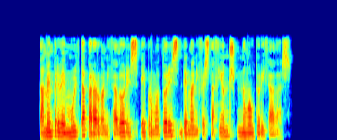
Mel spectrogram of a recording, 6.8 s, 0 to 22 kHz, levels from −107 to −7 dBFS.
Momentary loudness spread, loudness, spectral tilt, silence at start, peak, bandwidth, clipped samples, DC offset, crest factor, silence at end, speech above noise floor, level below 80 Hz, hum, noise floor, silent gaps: 8 LU; -22 LUFS; -4 dB/octave; 0.8 s; -2 dBFS; 7.6 kHz; under 0.1%; under 0.1%; 22 dB; 0.95 s; over 68 dB; -58 dBFS; none; under -90 dBFS; none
